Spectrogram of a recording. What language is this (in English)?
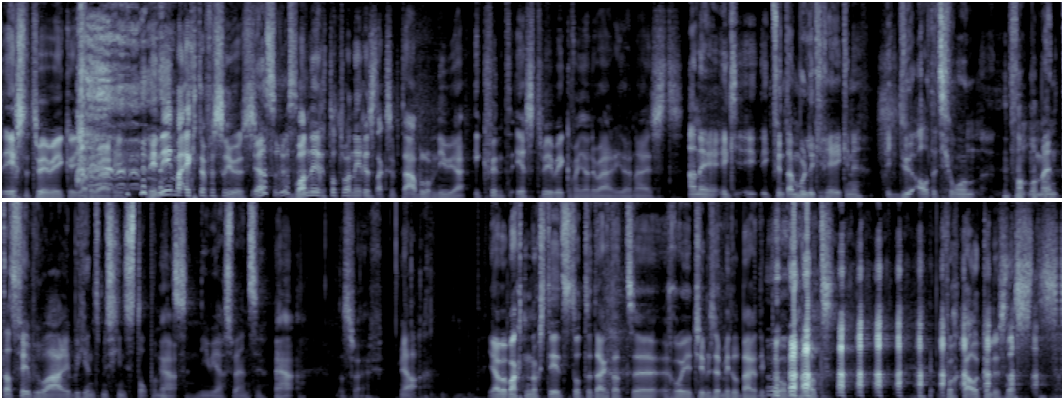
Dutch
